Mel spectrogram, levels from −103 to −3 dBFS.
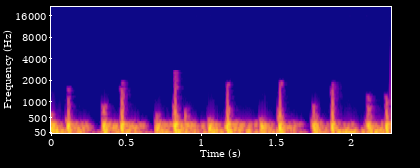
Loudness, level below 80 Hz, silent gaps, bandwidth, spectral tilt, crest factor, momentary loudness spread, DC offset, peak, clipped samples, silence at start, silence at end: -21 LUFS; -28 dBFS; none; 1.9 kHz; -17.5 dB/octave; 18 dB; 4 LU; under 0.1%; -2 dBFS; under 0.1%; 0 s; 0 s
